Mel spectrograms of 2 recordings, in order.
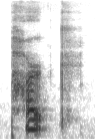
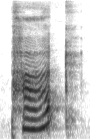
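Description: First: "park" with a clear r before k; Midwestern pronunciation. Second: "park" with no r, fronted vowel; East Coast pronunciation. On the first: Teacher contrasting accents, "park" said Midwestern with clear r. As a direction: say "park" as "parrk". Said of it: "in my Midwestern accent". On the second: Teacher contrasting accents, "park" said East Coast as "pahk". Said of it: "in an East Coast accent". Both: Shown as a demonstration.

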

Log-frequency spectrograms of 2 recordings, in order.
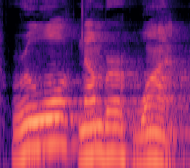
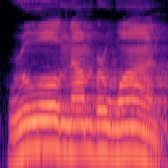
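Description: First: Said in the usual way. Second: Big hall echo; reverb. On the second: Shown as a demonstration. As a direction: announce it with heavy reverb. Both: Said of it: "Sorry about the reverb".

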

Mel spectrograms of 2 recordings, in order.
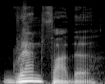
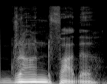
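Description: First: "Grandfather" said GRAND-fah-ther; "Grandfather" with a flat a in grand; careful "Grandfather", grand-fa-ther; correct pronunciation. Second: "grandfather" said GROUND-fah-ther; "grandfather" with an ow sound, ground; mispronounced "grandfather", ground-fa-ther; wrong pronunciation. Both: Shown as a demonstration.

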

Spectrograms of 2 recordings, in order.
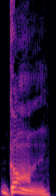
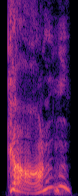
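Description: First: Calm. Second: High, incredulous outraged yelp; enraged disbelief. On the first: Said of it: "said Harry calmly". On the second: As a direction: spit the word back in rage. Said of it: "his face contorting with rage". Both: A narrator's reading.

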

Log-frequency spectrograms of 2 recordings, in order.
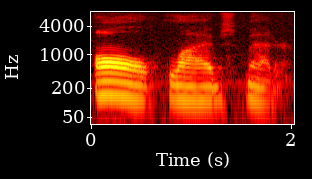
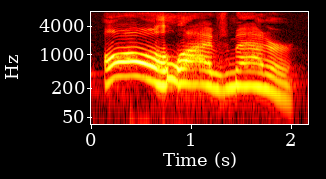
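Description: First: Slow deliberate pronouncement; mock-solemn slow declaration; retold yell, slow and low. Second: Loud, high, very slow shout; drawn-out shouted slogan; yelled. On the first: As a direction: lay each word down slowly. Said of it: "I said". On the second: Retold or imitated. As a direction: hurl it out the window. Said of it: "And then I said".

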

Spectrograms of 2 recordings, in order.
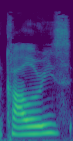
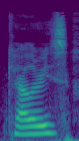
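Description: First: CALORIES misspoken with an "ah" in the first syllable; slip of the tongue. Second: Said in the usual way. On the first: Real, not acted. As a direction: stumble on calories, saying it "KAH-luh-reez". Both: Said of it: "What's happening today?".

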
